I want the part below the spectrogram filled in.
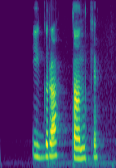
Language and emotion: Russian, neutral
